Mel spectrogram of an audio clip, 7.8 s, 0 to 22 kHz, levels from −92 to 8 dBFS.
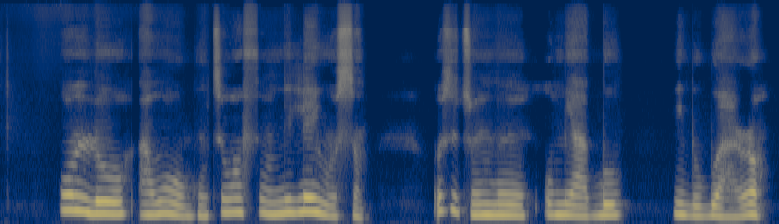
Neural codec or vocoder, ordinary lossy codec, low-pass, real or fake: autoencoder, 48 kHz, 32 numbers a frame, DAC-VAE, trained on Japanese speech; none; none; fake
